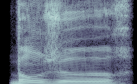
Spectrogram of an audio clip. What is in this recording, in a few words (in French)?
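"bonjour", French; MOBICLIC 65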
